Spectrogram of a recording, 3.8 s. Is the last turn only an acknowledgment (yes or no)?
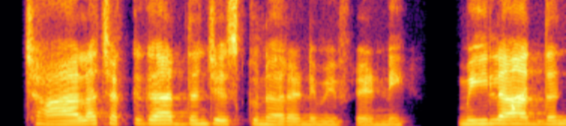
yes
